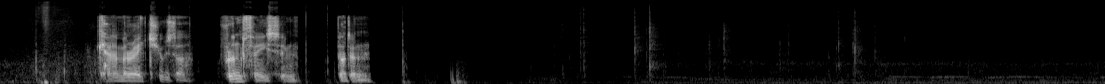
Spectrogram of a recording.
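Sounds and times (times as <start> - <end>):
faint clicks handling a phone: 5.2 - 9.8.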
